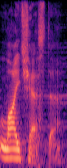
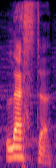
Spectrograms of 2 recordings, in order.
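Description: First: Every letter is sounded, making it longer. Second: The middle letters are dropped, making it short. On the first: The speaker calls it wrong. "not Leicester" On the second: The speaker calls it right. "it's Leicester"

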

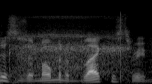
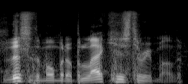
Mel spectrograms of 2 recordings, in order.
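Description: First: It is said in a less deep, quieter voice. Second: It is said in a louder, deeper voice.

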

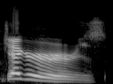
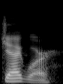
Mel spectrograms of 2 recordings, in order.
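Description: First: The word ends in a short 'gers' syllable. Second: The word ends in a full 'war' syllable. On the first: "And they're like" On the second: "It was Jaguar"

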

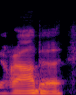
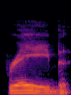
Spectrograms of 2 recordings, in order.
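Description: First: The name is said with a German pronunciation. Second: The name is said with an English pronunciation. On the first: "but in German, it'd be Rabe" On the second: "it's Argent Rabe"

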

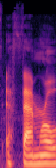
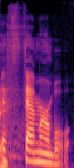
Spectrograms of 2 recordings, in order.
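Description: First: The word is said without a b sound. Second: The word is said with a b sound. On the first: The speaker calls it right. "Look, there I say it right" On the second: The speaker calls it wrong. "Do you hear me? I'm putting a B in it"

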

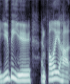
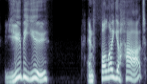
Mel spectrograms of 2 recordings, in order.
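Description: First: It is said in a plain, less sarcastic tone. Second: It is said in a mocking, sarcastic tone. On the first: The advice is reported fairly. The speaker calls it right. "that's me doing nuance" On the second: The advice is being ridiculed. The speaker calls it wrong. "Sorry, I won't do that so sarcastic"

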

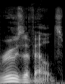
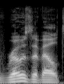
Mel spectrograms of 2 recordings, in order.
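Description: First: The first vowel sounds like 'oo'. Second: The first vowel sounds like 'oh'. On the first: It follows common English usage. The speaker calls it wrong. "instead of Roosevelt" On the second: It follows the name's Dutch origin. The speaker calls it right. "the double O in Dutch makes the O sound, and so it should be Roosevelt"

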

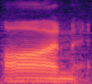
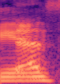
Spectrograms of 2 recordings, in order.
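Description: First: The vowel sounds like the one in 'on'. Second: The vowel sounds like the one in 'Ann'.

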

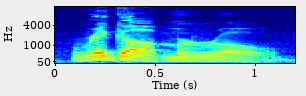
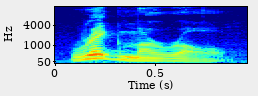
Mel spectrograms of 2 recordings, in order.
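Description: First: An extra 'a' vowel follows the first syllable. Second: No extra vowel follows the first syllable. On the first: The speaker calls it wrong. "It's not pronounced that way. There is no A" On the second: The speaker calls it right. "It's rigmarole"

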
